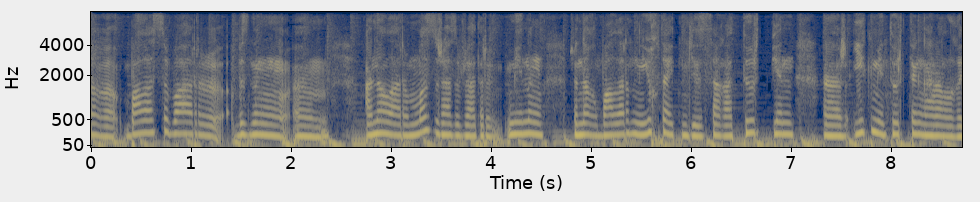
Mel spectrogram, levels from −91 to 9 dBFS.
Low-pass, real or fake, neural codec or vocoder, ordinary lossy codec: none; real; none; none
